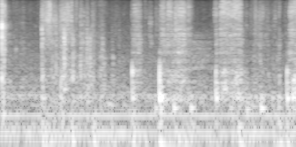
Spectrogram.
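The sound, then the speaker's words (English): Writing scratches out as someone writes down a number, many short, faint strokes in uneven bursts with no talking. “If you can guess the number that I am writing down right now.”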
